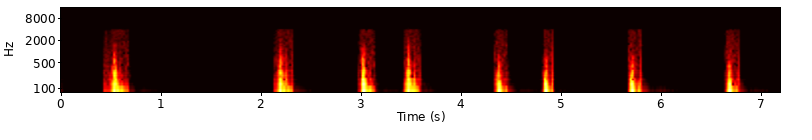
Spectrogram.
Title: TA y sonidos Korotkoff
